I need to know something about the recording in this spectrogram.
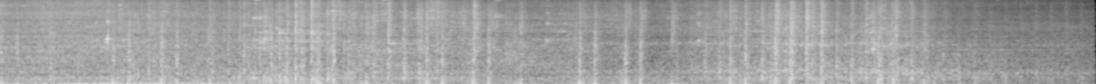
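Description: Metra diesel commuter train passing close by. The locomotive's engine drone is heard for the first couple of seconds, then the bilevel passenger cars' wheels clatter over the rail joints in an irregular run of clicks and knocks. The clatter fades near the end as the train moves away.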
